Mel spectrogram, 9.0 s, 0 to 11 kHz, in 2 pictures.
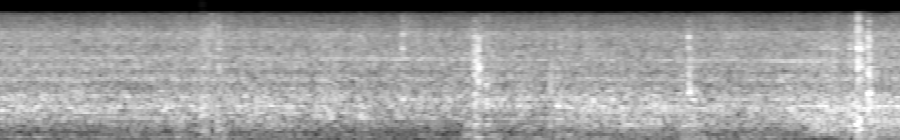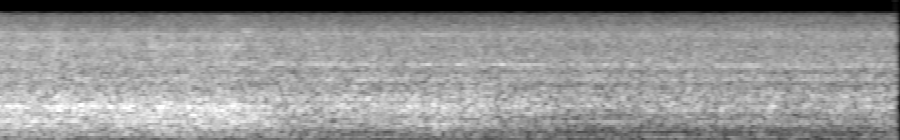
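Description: Kintetsu 1000 series electric train running, heard from on board: a steady rumble of wheels on rail with a couple of sharp clicks at rail joints. It swells a little in the middle and then eases slightly quieter.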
